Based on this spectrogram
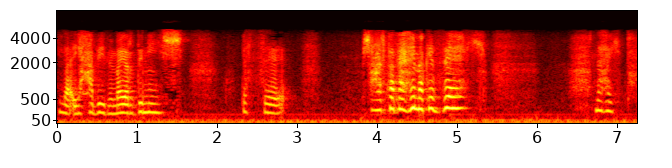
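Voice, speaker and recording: A woman's voice: mid-range voice, expressive, normal speed, long pauses, lightly acted. An actress playing a doting, protective Egyptian mother in a TV drama. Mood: firm. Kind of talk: TV drama acting. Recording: dull lo-fi TV soundtrack.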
